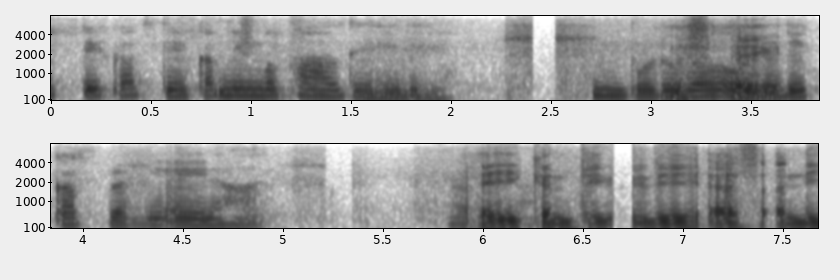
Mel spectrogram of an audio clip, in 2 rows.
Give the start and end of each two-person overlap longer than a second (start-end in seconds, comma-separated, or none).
none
